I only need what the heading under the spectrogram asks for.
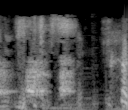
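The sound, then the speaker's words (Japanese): A dog barking: a few loud, sharp barks in quick succession, a short pause, then one more bark. “犬吠えたよ。犬吠えたよ。”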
